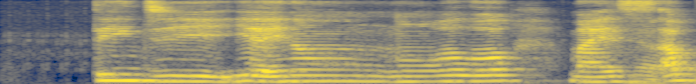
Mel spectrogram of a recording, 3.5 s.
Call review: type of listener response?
listening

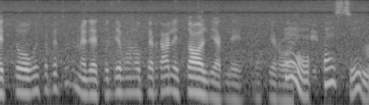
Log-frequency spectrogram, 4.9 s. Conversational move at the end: taking over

